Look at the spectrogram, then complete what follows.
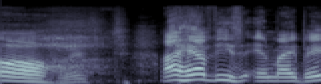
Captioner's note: groans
